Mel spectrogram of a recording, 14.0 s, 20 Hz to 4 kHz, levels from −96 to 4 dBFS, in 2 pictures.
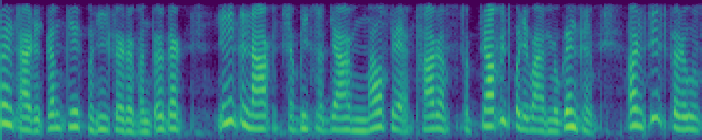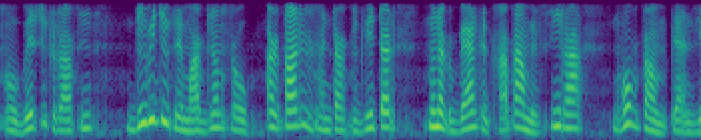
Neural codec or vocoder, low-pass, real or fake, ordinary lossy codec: autoencoder, 44.1 kHz, a latent of 192 numbers a frame, MeloTTS; 3.6 kHz; fake; none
